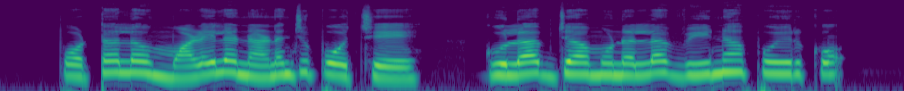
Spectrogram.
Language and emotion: Tamil, sad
